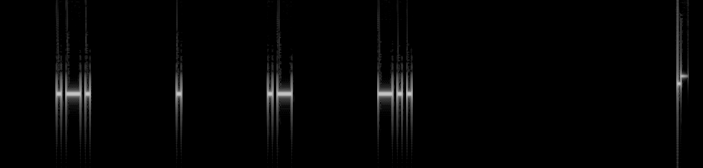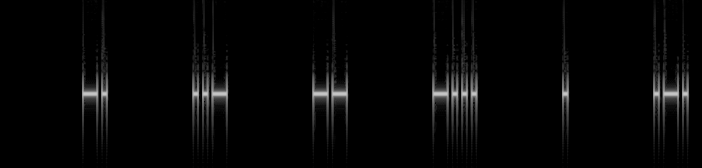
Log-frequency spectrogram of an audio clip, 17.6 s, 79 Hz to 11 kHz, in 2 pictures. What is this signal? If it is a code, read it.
Morse code, heard as a keyed tone, about 20 wpm, spaced as for 7 wpm, 700 Hz. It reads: READ NUMBER
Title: 6x Character Spacing - Top 500 Words - 20wpm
